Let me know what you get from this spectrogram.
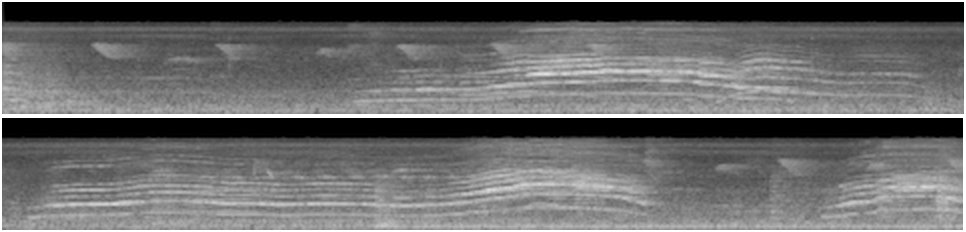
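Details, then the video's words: Village cats in Indonesia fighting over territory in a garden at morning, exchanging repeated long, warbling howls that climb and sag in pitch, each bout louder and shriller, with faint high chirps and a low hum behind. "KUCING BERTENGKAR HEBAT BEREBUT WILAYAH"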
